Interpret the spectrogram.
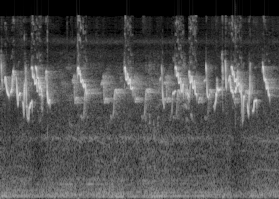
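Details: A Lombok lemon-bellied white-eye (kecial kuning), used as a master song for training other birds, sings a rapid, high jumble of sweet, wavering whistled notes in short bursts about a second apart, with no other sounds.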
